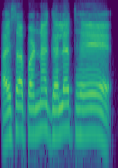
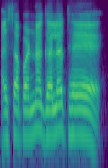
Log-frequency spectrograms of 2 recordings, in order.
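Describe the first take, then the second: No difference in how they are said.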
